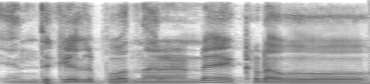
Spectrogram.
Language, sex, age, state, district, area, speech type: Telugu, male, 18-30, Andhra Pradesh, West Godavari, rural, spontaneous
